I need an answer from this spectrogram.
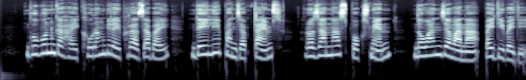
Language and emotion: Bodo, neutral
